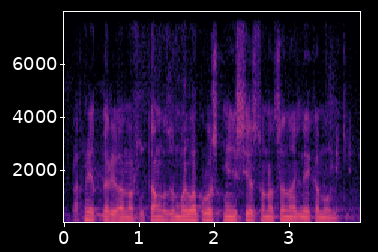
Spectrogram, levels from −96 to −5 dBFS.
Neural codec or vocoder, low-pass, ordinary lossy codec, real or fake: codec, 16 kHz, 2 kbps, FunCodec, trained on Chinese and English, 25 frames a second; none; none; fake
